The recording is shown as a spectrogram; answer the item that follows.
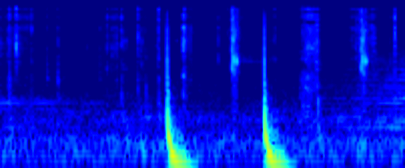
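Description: Origami paper being creased and folded by hand: faint crinkling with several sharp crackling snaps, the loudest two carrying a low thump, a little under two seconds in and about a second later.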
